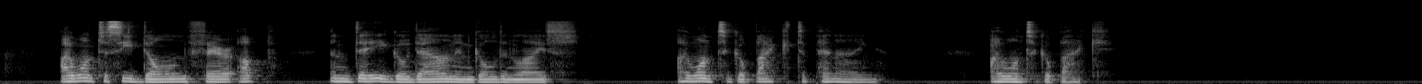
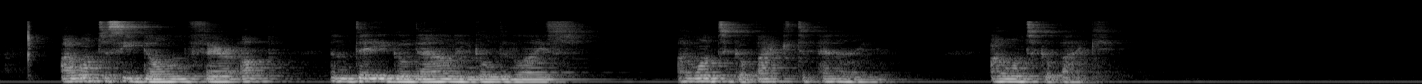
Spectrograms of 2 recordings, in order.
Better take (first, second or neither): first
